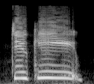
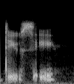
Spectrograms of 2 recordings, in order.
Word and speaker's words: Ducey: I mean, I would probably just pronounce it Dookie, but it is pronounced Ducey.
